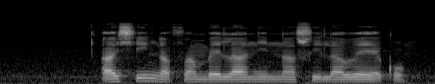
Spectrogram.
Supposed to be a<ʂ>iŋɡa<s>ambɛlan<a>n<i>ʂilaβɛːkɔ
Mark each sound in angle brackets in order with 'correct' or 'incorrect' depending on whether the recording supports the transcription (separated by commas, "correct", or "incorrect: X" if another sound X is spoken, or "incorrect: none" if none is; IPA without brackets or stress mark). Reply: incorrect: ʃ, incorrect: f, incorrect: i, incorrect: a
